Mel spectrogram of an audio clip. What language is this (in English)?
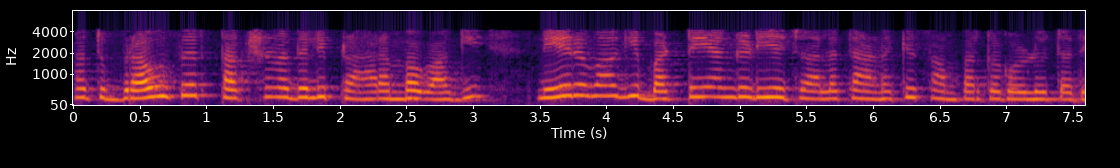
Kannada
